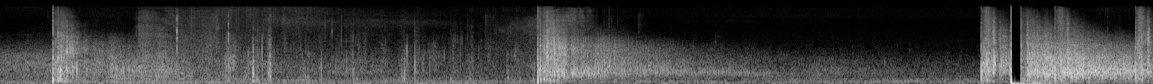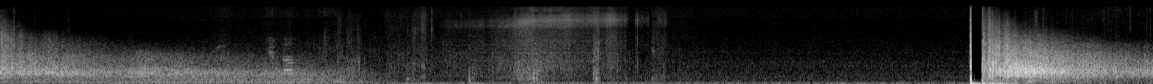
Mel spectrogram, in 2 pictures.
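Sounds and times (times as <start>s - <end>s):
firecracker bangs with echo: 0.5s - 2.1s, 5.2s - 7.7s, 9.8s - 13.8s, 21.2s - 23.0s.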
